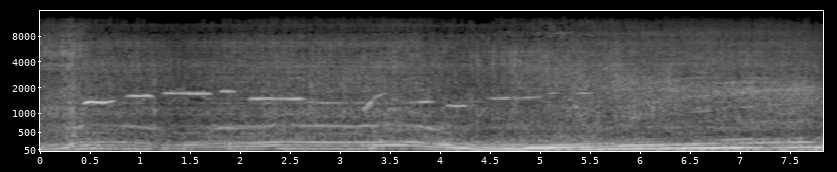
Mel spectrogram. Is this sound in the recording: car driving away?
yes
